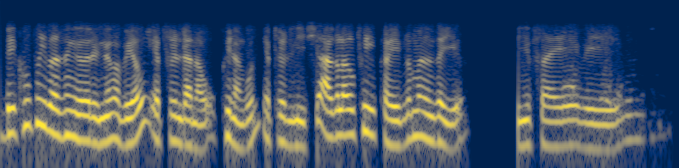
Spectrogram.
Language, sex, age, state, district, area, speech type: Bodo, male, 18-30, Assam, Baksa, rural, conversation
